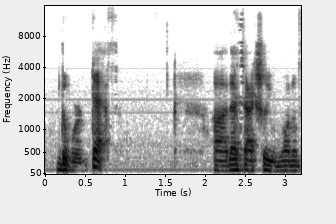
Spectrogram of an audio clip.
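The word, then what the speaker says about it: Deth: of the high one is a man named death spelled d-e-t-h but pronounced like the word death uh that's actually one of the riddles in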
